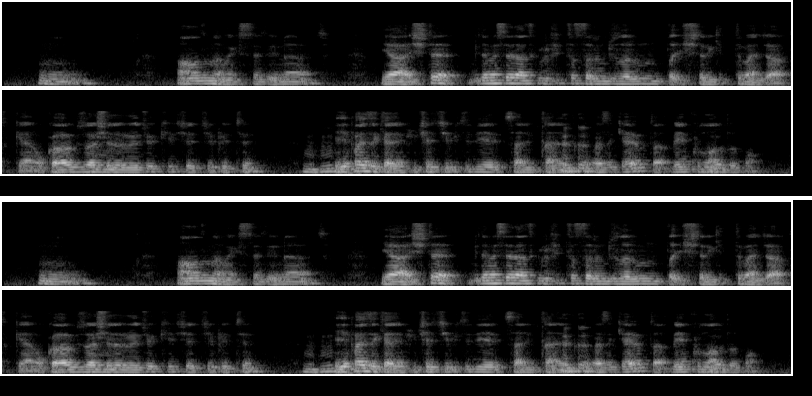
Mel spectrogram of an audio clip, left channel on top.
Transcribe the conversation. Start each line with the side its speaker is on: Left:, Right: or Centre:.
Right: Hmm. Anladım demek istediğini evet. Ya işte bir de mesela artık grafik tasarımcıların da işleri gitti bence artık yani. O kadar güzel
Left: Hı
Right: şeyler üretiyor ki ChatGPT. Ya
Left: hı. hı.
Right: Yapay zeka diyeyim şimdi ChatGPT diye sadece
Left: <laughs>
Right: bir tane yapay zeka yok da benim kullandığım
Left: Evet.
Right: o.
